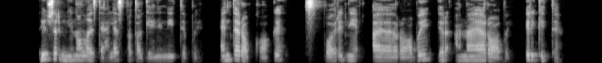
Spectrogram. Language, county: Lithuanian, Vilnius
